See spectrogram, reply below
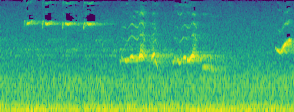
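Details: A male brown thrasher, singing from trees for fifteen minutes or more, gives a few short, varied phrases: a thin high whistle, then sharper mid-pitched chirps and a final slurred note, over a steady low rumble. Brown Thrasher.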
